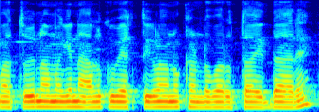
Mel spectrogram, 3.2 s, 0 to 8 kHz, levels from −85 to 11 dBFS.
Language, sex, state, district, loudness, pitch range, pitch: Kannada, male, Karnataka, Bidar, -13 LUFS, 140-145 Hz, 145 Hz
